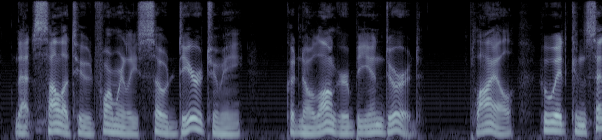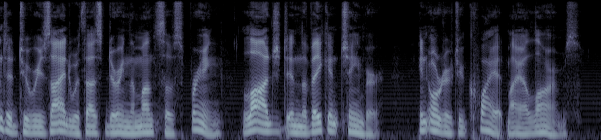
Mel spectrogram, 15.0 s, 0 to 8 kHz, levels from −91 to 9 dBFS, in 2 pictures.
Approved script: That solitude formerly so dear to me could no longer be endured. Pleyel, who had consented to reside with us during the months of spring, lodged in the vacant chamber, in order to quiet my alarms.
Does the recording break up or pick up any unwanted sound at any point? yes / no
no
